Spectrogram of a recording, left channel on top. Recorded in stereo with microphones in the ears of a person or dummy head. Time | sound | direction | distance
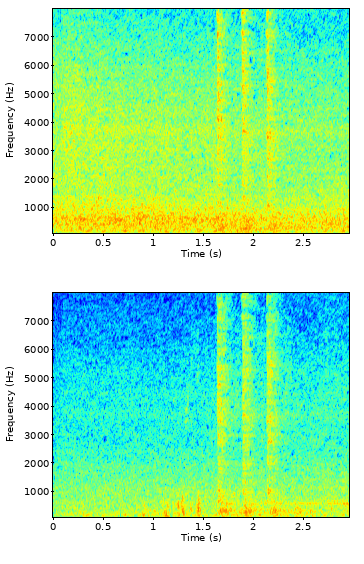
1.6 | a gunshot | 40° left (ahead or behind) | 3.5 m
